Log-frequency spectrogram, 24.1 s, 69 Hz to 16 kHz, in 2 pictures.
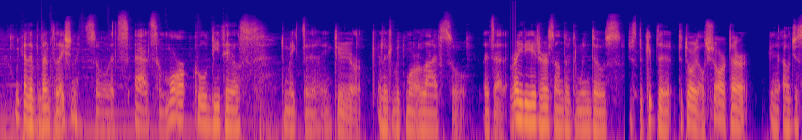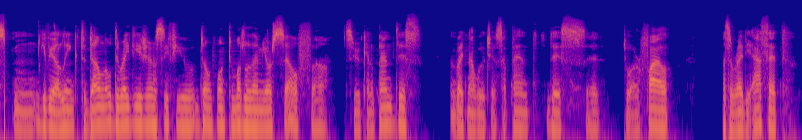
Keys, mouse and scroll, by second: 1.3-2.6 middle drag, 2.8-4.3 middle drag, 4.9-5.4 middle drag, 5.6-6.6 middle drag, 6.8-7.3 middle drag, 8.9-10.0 middle drag, 11.6 middle drag.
